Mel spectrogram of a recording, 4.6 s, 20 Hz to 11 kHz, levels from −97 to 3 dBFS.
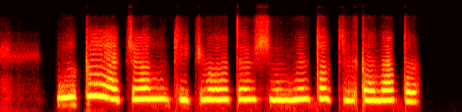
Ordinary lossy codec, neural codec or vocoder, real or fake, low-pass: Opus, 24 kbps; codec, 16 kHz, 0.5 kbps, FreqCodec, smaller model; fake; 7.2 kHz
